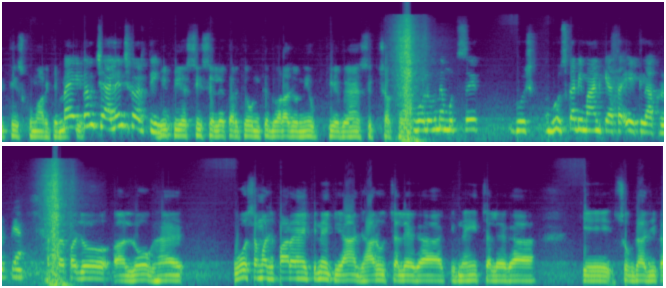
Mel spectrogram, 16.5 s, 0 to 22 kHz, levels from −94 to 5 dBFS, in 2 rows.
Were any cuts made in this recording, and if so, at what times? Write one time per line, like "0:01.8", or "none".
0:05.1
0:08.8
